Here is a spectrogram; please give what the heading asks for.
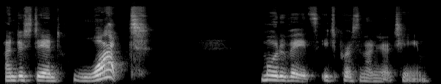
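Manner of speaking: "what" stressed and rising, then a beat's pause. Shown as a demonstration. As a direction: hang on "what" as the key word. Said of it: "you emphasize it to change the meaning".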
